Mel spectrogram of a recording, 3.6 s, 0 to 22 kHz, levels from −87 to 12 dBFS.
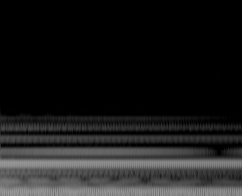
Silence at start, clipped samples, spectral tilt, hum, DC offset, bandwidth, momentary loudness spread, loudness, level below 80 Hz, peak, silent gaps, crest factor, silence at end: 0 s; under 0.1%; -13 dB/octave; none; 0.4%; 1.9 kHz; 5 LU; -34 LUFS; -42 dBFS; -20 dBFS; none; 12 dB; 0 s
